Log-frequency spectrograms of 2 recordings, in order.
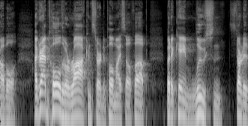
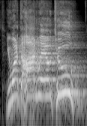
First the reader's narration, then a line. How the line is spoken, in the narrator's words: Cameron shouted from somewhere below me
